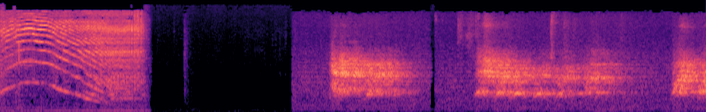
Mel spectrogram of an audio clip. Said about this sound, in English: Is that the door with the dogs behind it?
